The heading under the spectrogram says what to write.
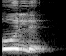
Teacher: उल आपने नहीं करना क्योंकि कलकला पैदा हो जाएगा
